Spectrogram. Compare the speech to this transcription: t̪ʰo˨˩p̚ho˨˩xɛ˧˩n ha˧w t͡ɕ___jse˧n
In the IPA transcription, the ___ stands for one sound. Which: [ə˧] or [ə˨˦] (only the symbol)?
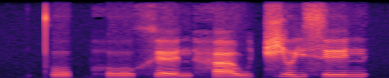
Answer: ə˧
